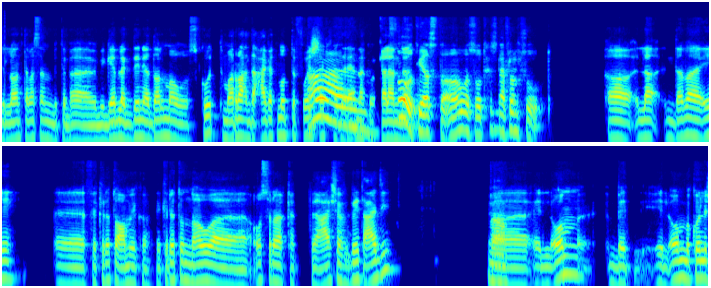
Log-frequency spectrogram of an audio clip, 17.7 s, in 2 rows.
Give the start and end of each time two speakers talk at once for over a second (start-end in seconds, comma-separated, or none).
3.8-5.2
